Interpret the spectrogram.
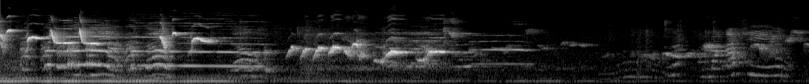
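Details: Caged bird singing right after its cage cover is opened: a rapid, busy chatter of sharp chirps, trills and whistled notes, loud at first and then fading into quieter, scattered twitters. A low hum is heard early on.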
